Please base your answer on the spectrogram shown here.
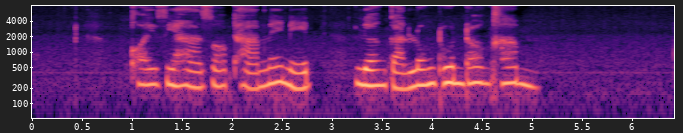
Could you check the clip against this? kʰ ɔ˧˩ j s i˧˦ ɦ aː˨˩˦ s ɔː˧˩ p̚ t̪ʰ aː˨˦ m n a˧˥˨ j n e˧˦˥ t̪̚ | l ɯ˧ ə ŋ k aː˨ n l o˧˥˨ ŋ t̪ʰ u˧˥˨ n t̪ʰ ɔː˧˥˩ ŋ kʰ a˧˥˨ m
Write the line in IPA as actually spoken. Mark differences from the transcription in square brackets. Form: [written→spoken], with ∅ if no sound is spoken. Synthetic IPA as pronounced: kʰ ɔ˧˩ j s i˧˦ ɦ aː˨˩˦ s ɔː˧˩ p̚ t̪ʰ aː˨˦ m n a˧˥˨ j n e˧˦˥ t̪̚ | l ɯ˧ ə ŋ k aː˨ n l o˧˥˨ ŋ t̪ʰ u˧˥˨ n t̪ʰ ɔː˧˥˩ ŋ kʰ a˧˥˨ m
